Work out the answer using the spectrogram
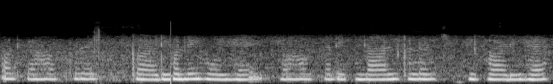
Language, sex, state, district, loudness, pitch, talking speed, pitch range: Hindi, female, Maharashtra, Pune, -13 LUFS, 240 Hz, 160 wpm, 230-245 Hz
